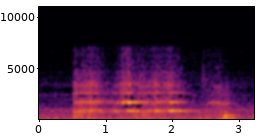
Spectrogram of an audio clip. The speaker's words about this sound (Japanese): 楽器って昔からほとんど構造変わっていないんですよ。昔と同じ音なんですね。例えばこの笛、流笛という笛です。これは古代の笛なんです。これは古代の音が出るんです。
